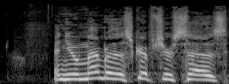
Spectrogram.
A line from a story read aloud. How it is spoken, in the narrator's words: he cries out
